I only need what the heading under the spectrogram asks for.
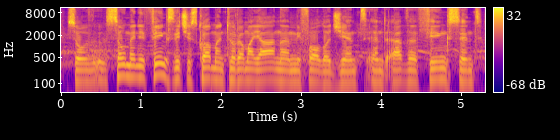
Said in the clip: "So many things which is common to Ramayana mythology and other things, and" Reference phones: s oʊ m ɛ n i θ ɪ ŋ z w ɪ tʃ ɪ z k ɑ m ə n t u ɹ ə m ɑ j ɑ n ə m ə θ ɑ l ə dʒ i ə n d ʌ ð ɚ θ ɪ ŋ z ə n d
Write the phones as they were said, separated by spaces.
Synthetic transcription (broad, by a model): s oʊ m ɛ n i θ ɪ ŋ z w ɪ tʃ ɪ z k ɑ m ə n t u ɹ ə m ɑ j ɑ n ə m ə f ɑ l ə dʒ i ə n d ʌ ð ɚ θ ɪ ŋ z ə n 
